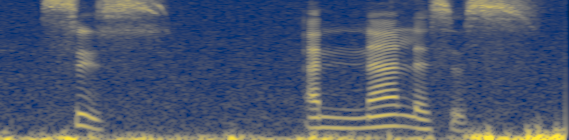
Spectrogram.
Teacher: The stress on the second syllable.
